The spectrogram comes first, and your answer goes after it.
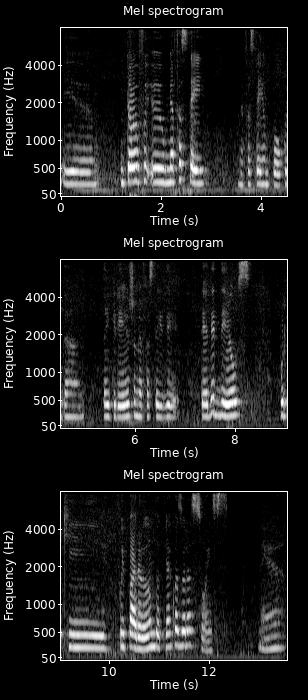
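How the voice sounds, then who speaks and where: A woman's fairly high, monotone voice with flat intonation, a very slow pace, long, frequent pauses, and noticeable background noise. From southern Brazil, Rio Grande do Sul interior. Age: 60s. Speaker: lay catechist and traffic documentation clerk. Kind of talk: personal testimony. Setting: her office. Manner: halting, many repetitions and fillers.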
